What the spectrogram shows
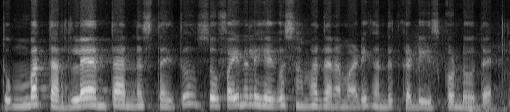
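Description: A woman's voice: mid-range voice, steady tone, moderate pace. A young adult woman and mother narrating a casual family vlog in a chatty way, dropping English words into her talk.

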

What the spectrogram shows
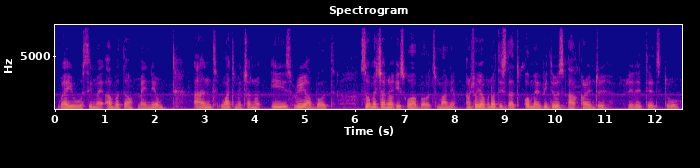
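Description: A man's voice: medium pitch, mellow. A young man from Zambia with a Zambian accent walks viewers through his own channel in a plain, explanatory way, often saying "okay" and "so", recorded on a desk webcam in a small room. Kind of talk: casual screen-share walkthrough. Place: small room indoors, pink-lit wall behind.

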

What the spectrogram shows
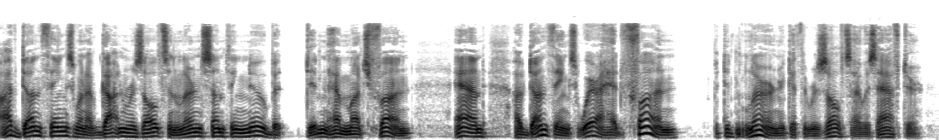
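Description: A man voicing his own younger self as an eager, excitable male student. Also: sits low, moderate pace, no room sound, studio quality, voice pushed up, full character voice. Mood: excited. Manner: excited, pleading questions.

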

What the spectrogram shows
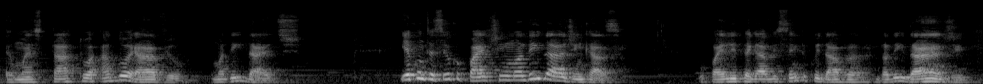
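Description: Brazilian male teacher, casual and digressive, mellow tone, roomy echo with faint music. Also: medium pitch. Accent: Brazilian Portuguese. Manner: chatty, digressive, frequent tag questions. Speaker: spiritual teacher. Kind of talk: informal teaching with storytelling.

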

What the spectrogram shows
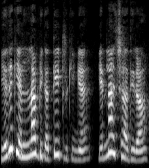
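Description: A woman voicing a calm, firm young husband in a cartoon family drama, questioning the others. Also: fairly high pitch, very fast. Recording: dull lo-fi audio.

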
